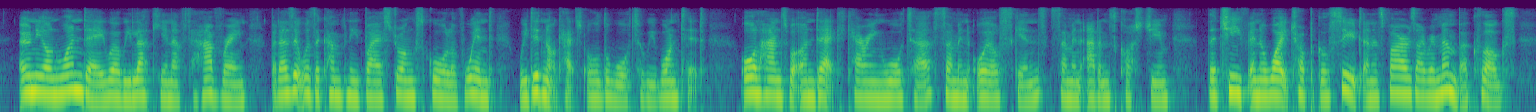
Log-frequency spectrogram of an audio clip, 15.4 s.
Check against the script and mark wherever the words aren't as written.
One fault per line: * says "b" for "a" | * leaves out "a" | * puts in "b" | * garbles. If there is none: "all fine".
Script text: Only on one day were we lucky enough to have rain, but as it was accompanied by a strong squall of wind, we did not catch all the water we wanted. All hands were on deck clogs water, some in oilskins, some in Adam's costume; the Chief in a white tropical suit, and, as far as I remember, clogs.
* says "carrying" for "clogs"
